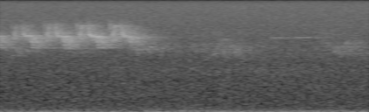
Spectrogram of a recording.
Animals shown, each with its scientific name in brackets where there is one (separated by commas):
Black-throated Green Warbler (Setophaga virens), Ovenbird (Seiurus aurocapilla), Red-eyed Vireo (Vireo olivaceus)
